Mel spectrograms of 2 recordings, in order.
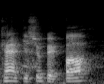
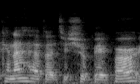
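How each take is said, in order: First: It is said in a sharp Singaporean English accent. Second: It is said in a standard, neutral English accent. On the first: "it's very sharp. ... the intonation's a bit weird" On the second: "normally you say"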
